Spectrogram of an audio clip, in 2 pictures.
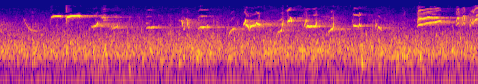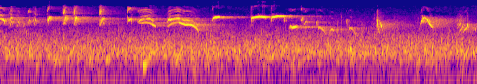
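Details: Wild-style 'ngalas' White-eye song for training cage birds, full of fill-ins: rapid high twitters and sharp chips, busiest in the second half, over steady hiss.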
